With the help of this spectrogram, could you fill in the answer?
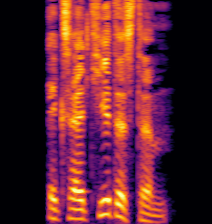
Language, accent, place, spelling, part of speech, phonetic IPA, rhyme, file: German, Germany, Berlin, exaltiertestem, adjective, [ɛksalˈtiːɐ̯təstəm], -iːɐ̯təstəm, De-exaltiertestem.ogg
- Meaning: strong dative masculine/neuter singular superlative degree of exaltiert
